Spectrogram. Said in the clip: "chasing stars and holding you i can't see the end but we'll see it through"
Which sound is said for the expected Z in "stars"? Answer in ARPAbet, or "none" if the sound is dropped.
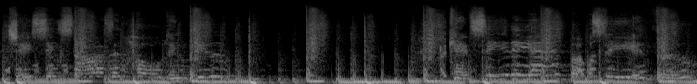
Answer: Z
